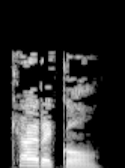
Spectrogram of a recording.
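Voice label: "catechol", British English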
